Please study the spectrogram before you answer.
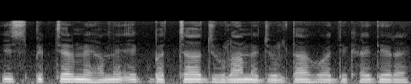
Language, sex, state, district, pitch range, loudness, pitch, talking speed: Hindi, male, Arunachal Pradesh, Longding, 110-115 Hz, -14 LUFS, 110 Hz, 190 wpm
